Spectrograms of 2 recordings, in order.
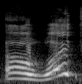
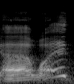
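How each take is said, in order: First: Higher, louder squeaky startled what; imitating a ditzy girl caught off guard; Mako's bewildered what. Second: Said in the usual way. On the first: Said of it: "And Mako's like". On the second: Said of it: "Mitsuki's like".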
